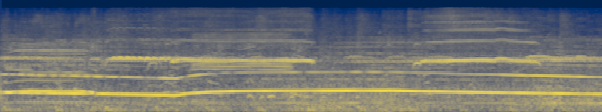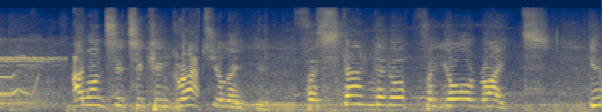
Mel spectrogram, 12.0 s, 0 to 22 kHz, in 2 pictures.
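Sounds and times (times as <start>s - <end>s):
shrill whistle: 1.0s - 3.3s, 4.1s - 6.7s.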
